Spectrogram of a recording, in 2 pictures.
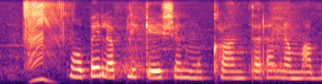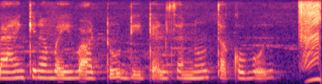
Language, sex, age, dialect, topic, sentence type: Kannada, female, 18-24, Mysore Kannada, banking, statement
